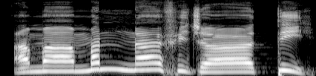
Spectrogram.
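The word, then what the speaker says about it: أمام النافذة: তো নাফিজাতুন মানে জানালা, কিন্তু এইখানে নাফিজাতুনের নুন থাকার জন্য আলের লামটা উচ্চারণ হবে না, তো এখানেও কিন্তু জড়িয়ে পড়বে হবে আমামান নাফিজাতি, আমামান নাফিজাতি।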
